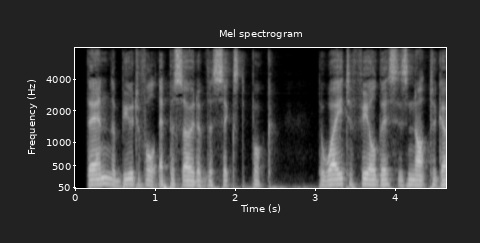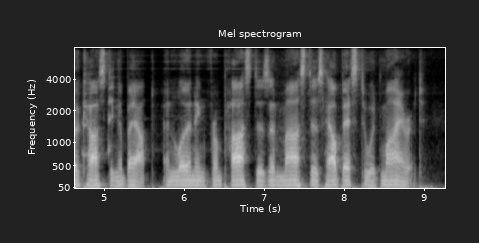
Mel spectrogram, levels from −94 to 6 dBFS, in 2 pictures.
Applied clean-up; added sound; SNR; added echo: neural mask model DeepFilterNet 3.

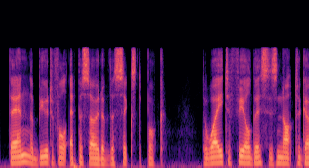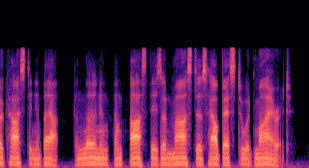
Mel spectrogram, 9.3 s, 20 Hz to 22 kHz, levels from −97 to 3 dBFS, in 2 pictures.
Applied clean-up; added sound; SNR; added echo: neural diffusion model UNIVERSE++.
